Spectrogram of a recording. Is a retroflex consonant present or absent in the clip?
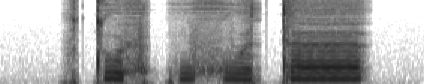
absent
